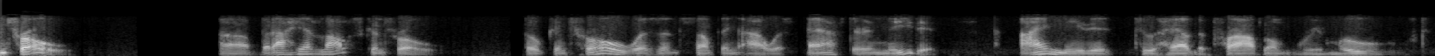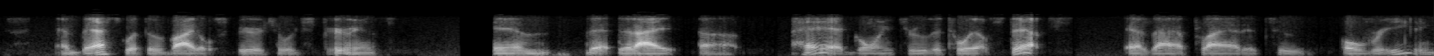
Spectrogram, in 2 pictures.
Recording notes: from the 100 Pounders Phone Meeting, 9/9/23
